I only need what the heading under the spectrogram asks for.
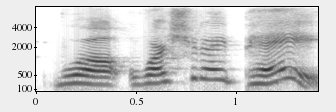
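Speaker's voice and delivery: normal talking voice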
